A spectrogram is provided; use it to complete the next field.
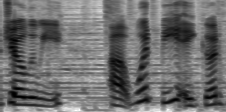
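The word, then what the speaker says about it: Jos Louis: If you ever in Canada, uh Joe Lewis, Joe Lewis, that made by a French company, so pronounced Oh, Joe Louie.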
